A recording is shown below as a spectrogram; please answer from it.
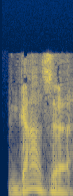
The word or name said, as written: gaza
